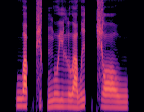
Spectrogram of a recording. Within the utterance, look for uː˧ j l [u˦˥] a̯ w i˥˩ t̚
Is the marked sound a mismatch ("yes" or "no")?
yes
